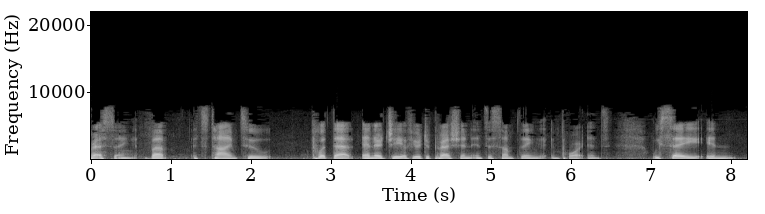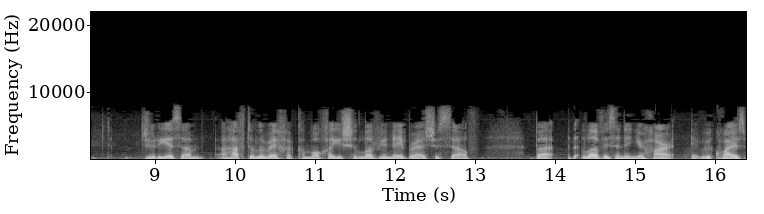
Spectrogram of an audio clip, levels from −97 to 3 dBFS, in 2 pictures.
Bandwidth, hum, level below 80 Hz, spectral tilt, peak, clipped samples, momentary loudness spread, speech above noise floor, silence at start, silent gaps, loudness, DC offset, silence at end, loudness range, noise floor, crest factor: 8 kHz; none; -50 dBFS; -6.5 dB/octave; -8 dBFS; under 0.1%; 10 LU; 26 dB; 0 s; none; -24 LUFS; under 0.1%; 0 s; 3 LU; -48 dBFS; 16 dB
